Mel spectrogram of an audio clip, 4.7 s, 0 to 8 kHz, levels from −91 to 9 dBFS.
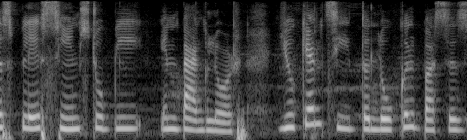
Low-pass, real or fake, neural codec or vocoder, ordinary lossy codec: none; real; none; none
